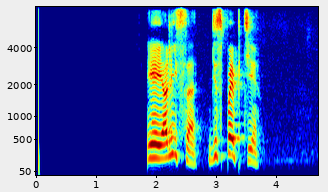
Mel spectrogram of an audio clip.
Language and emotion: Russian, angry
